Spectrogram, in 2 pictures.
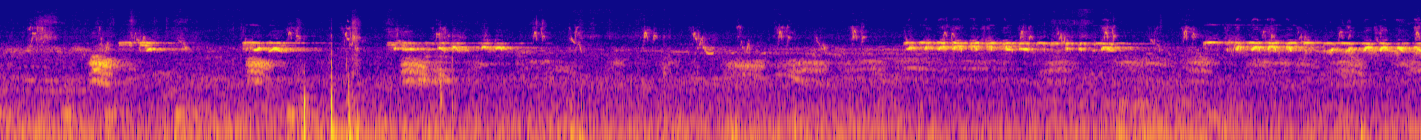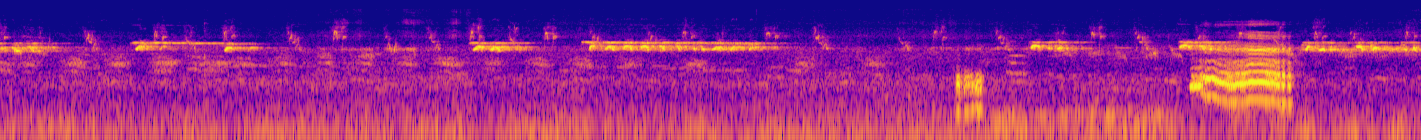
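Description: Birds chirping: short high trills repeating every second or two, with a louder wavering call near the end.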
